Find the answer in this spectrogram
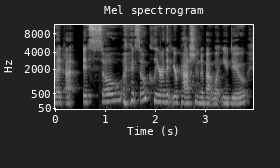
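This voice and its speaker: In a Californian accent, a woman speaks with an animated tone at a moderate pace. Her pitch is medium. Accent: General American (Californian). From US West Coast, San Francisco Bay Area. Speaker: podcast host. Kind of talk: interview. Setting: podcast recording.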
